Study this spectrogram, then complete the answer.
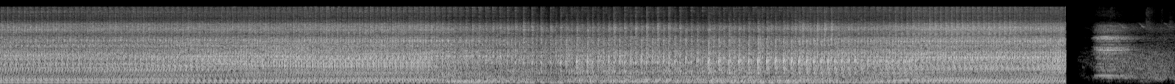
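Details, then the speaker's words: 2022 Piaggio Ape BS6 diesel at idle: heavy, rough knocking at about three to four a second; broken crankshaft thrust washer let the crank balancer touch the crank. "ഇത് crank trust wash പൊട്ടി വീണാണ് ഇതിൻ്റെ complaint. പിന്നെ noise കേട്ടോണ്ടിരുന്ന ഇതാണ്."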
